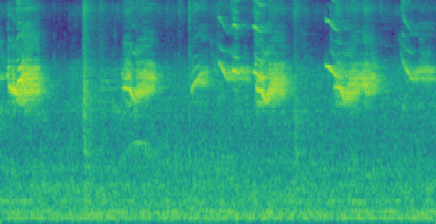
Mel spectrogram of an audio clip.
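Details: Hand-fed canary chicks, not yet independent, beg with rasping, hissy chirps in short clustered bursts separated by brief pauses, plus a faint click.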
